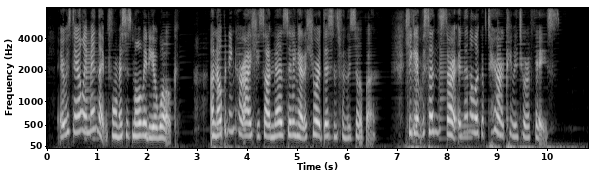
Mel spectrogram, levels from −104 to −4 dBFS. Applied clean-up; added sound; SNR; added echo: neural mask model DeepFilterNet 3.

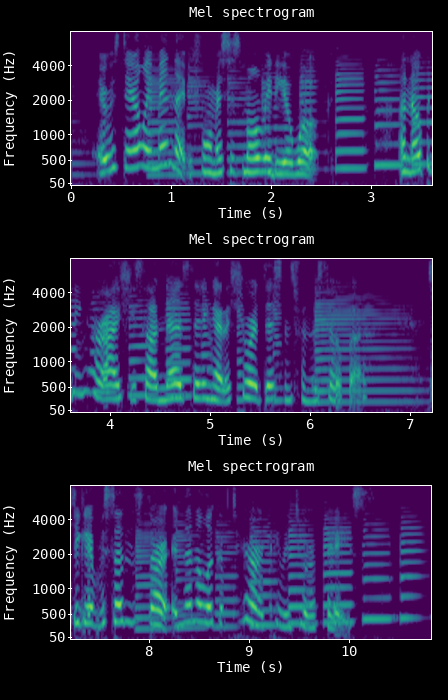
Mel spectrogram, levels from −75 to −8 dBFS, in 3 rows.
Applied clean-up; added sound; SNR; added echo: neural mask model RNNoise.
